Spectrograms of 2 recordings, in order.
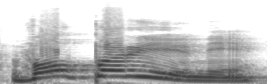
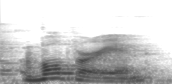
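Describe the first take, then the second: First: Volperini, higher and stretched, ending in a long ee; self-mocking singsong. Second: Volperine rhymed with Wolverine, silent E; corrected name. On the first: Mocking her own greeting to the fox, a high singsong Volperini. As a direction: repeat Volperini with a funny lilt, ending in a long ee. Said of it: "I'm like". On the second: Shown as a demonstration. Accepting chat's correction, a plain Volperine with the E silent. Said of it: "The E is silent, like Wolverine".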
